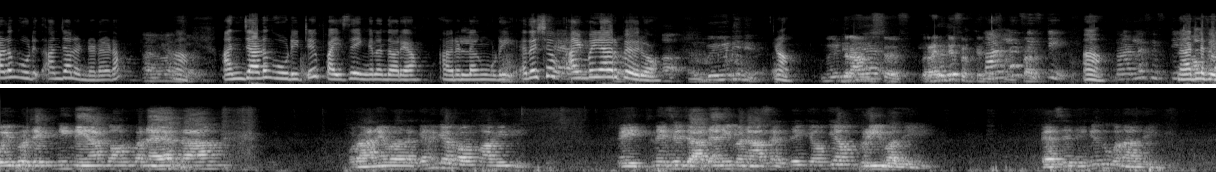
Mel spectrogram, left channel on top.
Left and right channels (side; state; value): both; different; correlation 0.00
